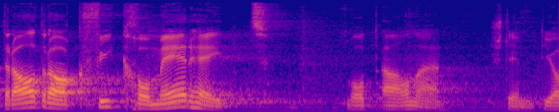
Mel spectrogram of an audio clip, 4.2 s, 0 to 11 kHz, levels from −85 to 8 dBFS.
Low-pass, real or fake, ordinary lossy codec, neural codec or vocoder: 9.9 kHz; real; none; none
